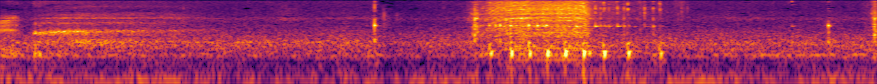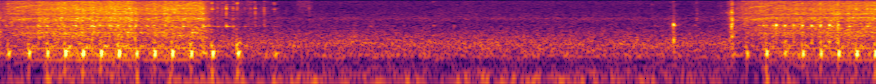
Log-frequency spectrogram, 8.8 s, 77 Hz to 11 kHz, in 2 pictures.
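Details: T26 model engine at 3°F (-13°C), after a valve job and rocker-arm and carb adjustments: three short drill-driven cranking bursts with quiet gaps, and it never catches. Too cold, with the carb icing up; the cooling water froze as well.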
